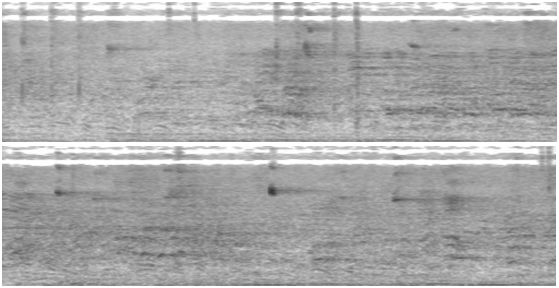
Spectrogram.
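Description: Young men talk and call out across the hall.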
